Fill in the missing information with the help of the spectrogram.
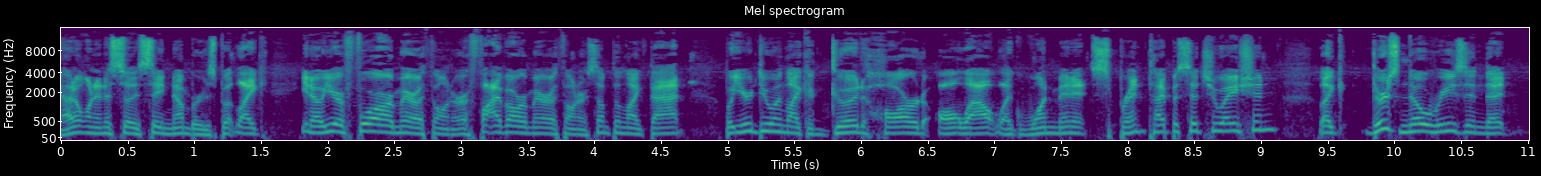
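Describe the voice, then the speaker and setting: A man with a fairly high voice hosts a podcast in a casual, conversational way. He rambles toward his questions, doubling back on words as he goes. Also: fairly bright tone, no echo. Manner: rambling, repeats words while forming questions. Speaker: podcast host, running coach.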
